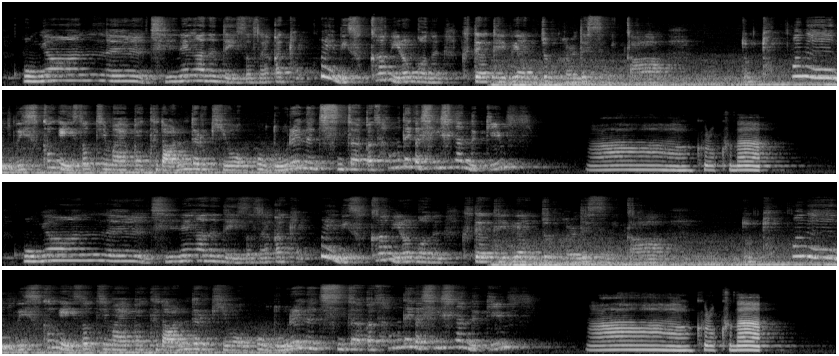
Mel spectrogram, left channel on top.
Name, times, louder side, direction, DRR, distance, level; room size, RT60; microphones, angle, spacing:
voice 1, 0.0-6.9 7.4-13.6, left 1 dB, 75° left, 3 dB, 2.1 m, -23 dB
sound 1, 4.9-11.1, right 1 dB, 25° left, 3.5 m, -27 dB
voice 2, 14.2-15.9, right 4 dB, 30° right, 15 dB, 0.3 m, -20 dB
16.0 x 14.5 x 3.0 m, 0.91 s
head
